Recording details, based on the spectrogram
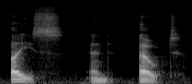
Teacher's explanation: an example of this from English is Canadian raising where the diphthongs I and owl are pronounced with a higher beginning before voiceless consonants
